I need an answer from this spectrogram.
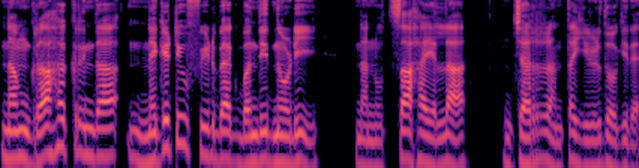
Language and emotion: Kannada, sad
